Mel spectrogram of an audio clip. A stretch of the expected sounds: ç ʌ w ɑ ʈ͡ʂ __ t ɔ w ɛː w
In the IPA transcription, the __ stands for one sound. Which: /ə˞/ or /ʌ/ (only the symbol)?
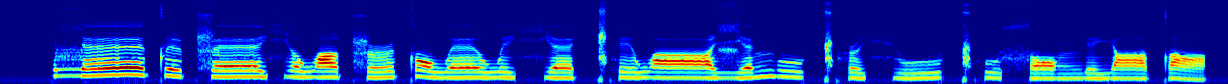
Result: ə˞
